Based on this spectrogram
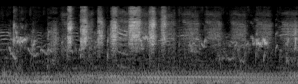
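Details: Several budgerigars chirping while eating food: bright, scratchy chirps and short squawks in quick overlapping bursts, denser in the middle, with a low steady hum underneath.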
